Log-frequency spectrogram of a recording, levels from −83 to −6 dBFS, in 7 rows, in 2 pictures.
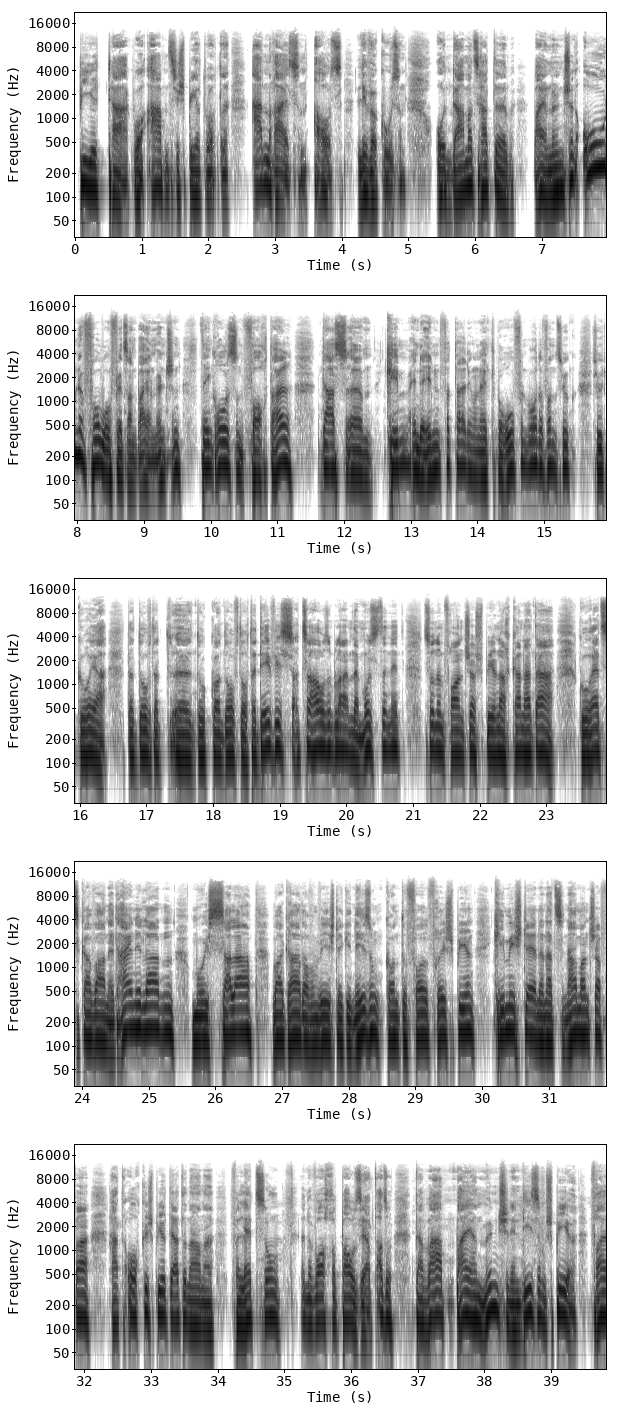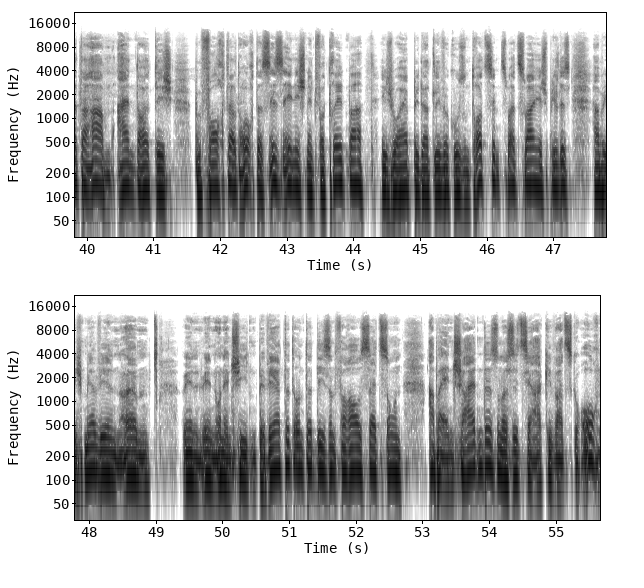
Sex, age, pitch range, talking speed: male, 60-79, 115-140 Hz, 145 wpm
